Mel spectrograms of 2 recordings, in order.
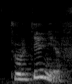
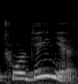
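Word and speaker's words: Turgenev: Turgeniev.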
